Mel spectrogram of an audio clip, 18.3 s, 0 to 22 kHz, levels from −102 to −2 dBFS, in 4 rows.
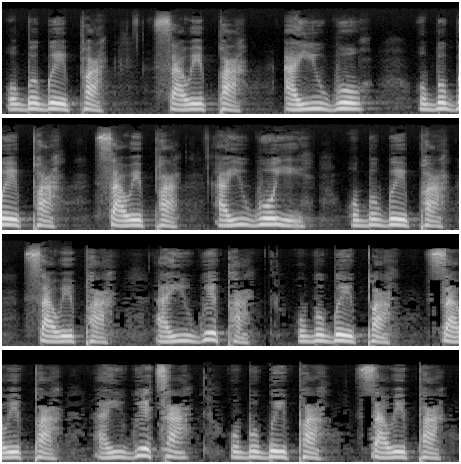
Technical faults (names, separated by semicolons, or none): adaptive stream at a lower bitrate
